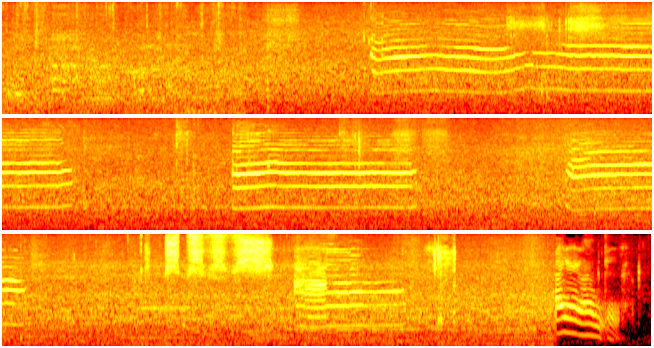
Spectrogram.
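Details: Domestic cat in a compilation of cats and kittens meowing, giving a series of drawn-out harmonic meows, some rising and some level, roughly every one to two seconds, with brief rustling and a sharp noise near the end.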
